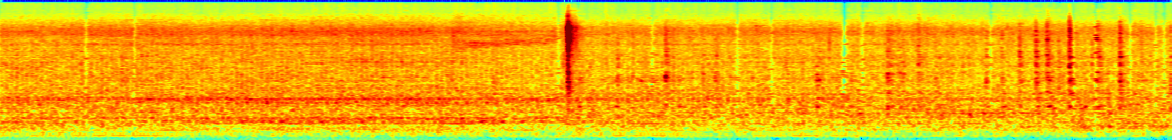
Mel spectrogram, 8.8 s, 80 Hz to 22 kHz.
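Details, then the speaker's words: Allis Chalmers sickle mower converted to 3-point hitch on a Kubota tractor, engaged lowered in working position: even, steady cutter bar chatter with no knocks or binding; noisiest part is the PTO guard. Normal running. "that is running really smooth the noisiest thing is the pto guard"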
